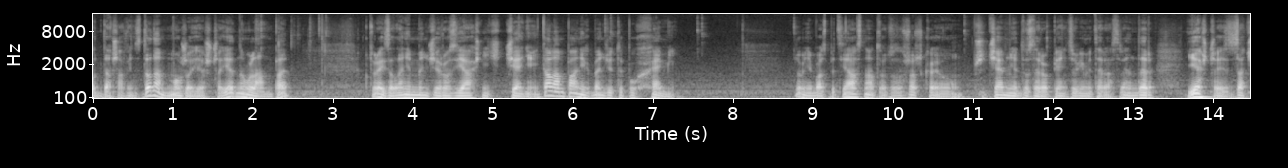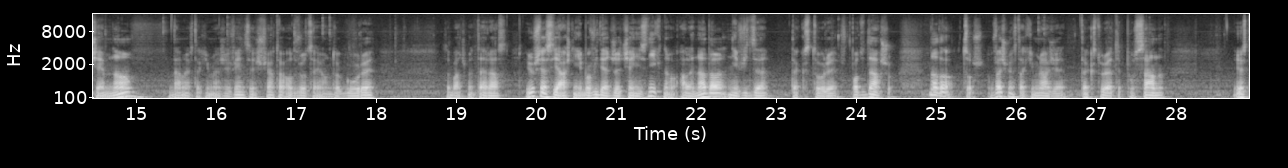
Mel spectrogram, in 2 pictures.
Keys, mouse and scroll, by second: 0.2 middle click, 1.0 middle click, 2.0 right click, 2.4 shift+d, 2.8 click, 3.1 r, 5.2 click, 7.5 click, 8.8 click, 14.2 Escape, 15.3 click, 16.6 r, 17.4 click, 23.3 Escape, 26.2 click, 27.7 KP_1.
